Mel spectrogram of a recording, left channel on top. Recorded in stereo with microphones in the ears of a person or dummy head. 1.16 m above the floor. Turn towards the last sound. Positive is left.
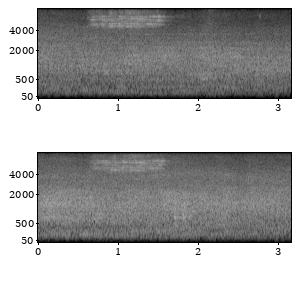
turn(degrees=20)  # may be behind; listen again after turning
